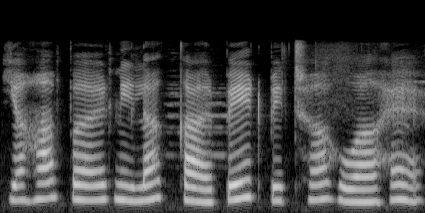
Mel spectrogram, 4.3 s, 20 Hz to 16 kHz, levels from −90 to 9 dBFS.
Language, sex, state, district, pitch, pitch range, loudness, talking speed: Hindi, female, Rajasthan, Jaipur, 250 Hz, 235-260 Hz, -17 LUFS, 100 wpm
